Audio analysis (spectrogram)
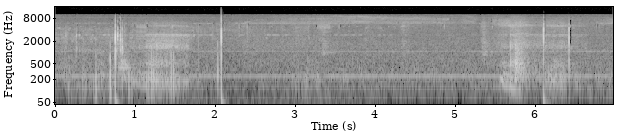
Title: cute girl dog snores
